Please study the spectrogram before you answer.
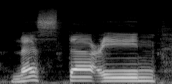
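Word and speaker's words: نستعين: Okay, ang sin, since na ang vowel niya dito ay silent letter, so ang maging tunog na lang niya ay s. Na kung kaya babasahin natin ng nasta'in.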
